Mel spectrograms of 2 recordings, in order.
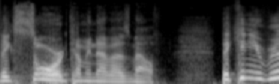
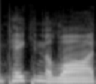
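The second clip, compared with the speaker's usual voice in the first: ordinary talk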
